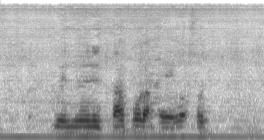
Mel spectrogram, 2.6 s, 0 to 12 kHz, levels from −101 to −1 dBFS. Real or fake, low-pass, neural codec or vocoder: fake; 10.8 kHz; codec, 44.1 kHz, 2.6 kbps, SNAC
